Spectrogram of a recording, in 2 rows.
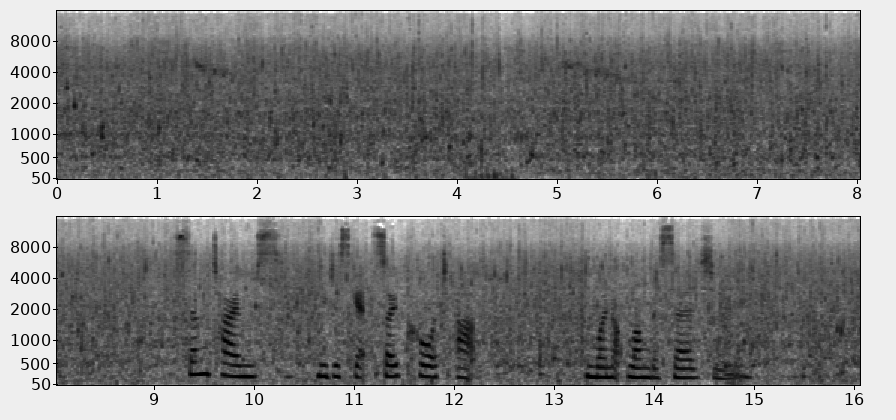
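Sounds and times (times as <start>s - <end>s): creek water running over stones: 0.0s - 16.0s.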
